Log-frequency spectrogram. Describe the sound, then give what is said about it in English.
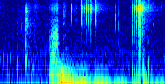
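Someone pulls apart a Velcro strap, making a couple of short, fairly faint rasping rips separated by a brief pause, with a low scrape beneath the first. “This is Velcro.”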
